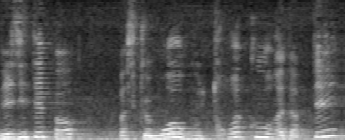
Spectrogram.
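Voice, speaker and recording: Over noticeable background noise and audible room echo, a woman speaks very slowly with lively intonation. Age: 80s+. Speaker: fitness club member. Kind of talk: testimony. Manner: hesitant, many fillers.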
